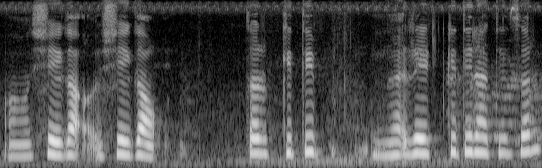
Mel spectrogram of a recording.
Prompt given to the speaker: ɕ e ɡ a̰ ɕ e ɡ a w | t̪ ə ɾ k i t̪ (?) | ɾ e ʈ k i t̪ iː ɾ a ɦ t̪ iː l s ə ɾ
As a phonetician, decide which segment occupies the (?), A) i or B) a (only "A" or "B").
A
